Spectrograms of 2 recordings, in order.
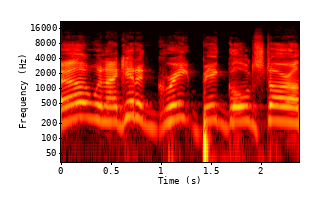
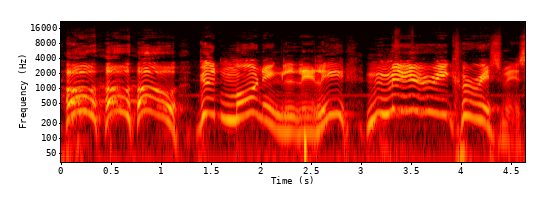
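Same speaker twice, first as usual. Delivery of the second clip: high, slow jolly Santa greeting; 6 semitones higher, slower than usual. Acted. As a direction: warm booming Santa hello.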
